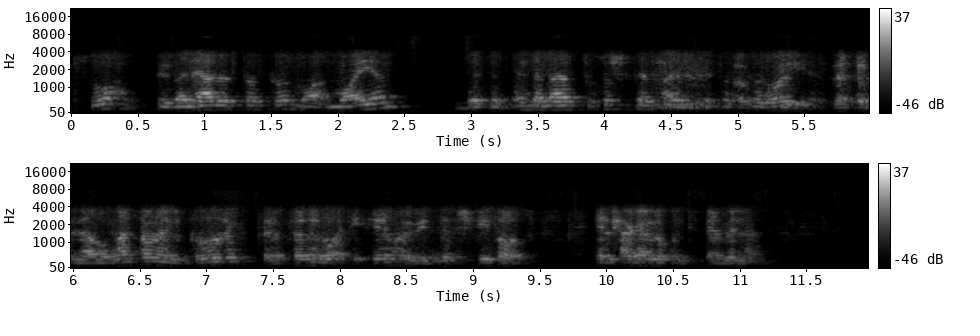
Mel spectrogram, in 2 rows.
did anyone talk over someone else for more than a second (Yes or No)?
Yes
